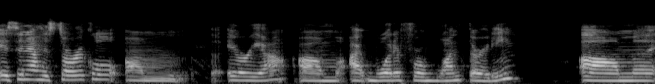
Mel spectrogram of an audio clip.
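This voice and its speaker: A woman's medium-pitched voice with a Spanish accent over a quiet background. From Dominican Republic. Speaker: school counselor and real estate investor. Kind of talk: interview. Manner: animated.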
